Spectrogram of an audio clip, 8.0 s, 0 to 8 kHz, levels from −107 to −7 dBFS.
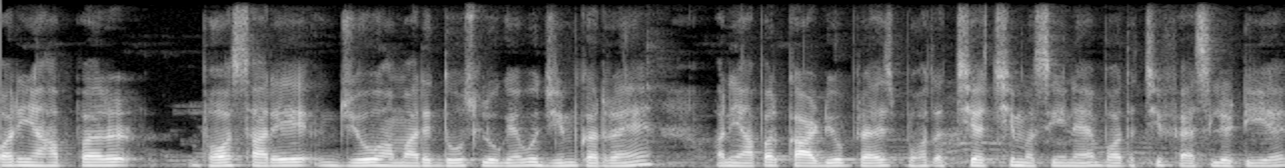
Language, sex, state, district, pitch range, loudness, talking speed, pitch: Hindi, male, Uttarakhand, Tehri Garhwal, 135-145 Hz, -19 LUFS, 210 wpm, 140 Hz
